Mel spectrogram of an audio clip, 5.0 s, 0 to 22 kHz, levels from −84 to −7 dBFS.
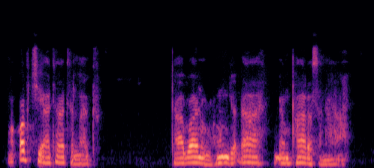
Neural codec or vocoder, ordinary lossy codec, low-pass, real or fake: codec, 16 kHz, 4 kbps, FreqCodec, larger model; Opus, 16 kbps; 7.2 kHz; fake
